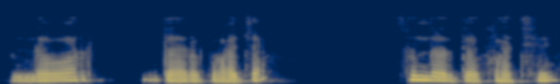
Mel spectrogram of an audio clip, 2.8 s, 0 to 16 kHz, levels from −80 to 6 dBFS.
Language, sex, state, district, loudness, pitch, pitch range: Bengali, male, West Bengal, Malda, -16 LUFS, 155 Hz, 140-170 Hz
